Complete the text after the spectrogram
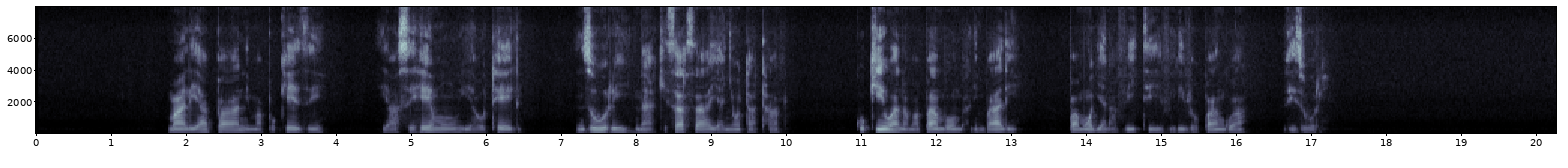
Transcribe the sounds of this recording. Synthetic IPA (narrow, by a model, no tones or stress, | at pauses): maliapanimapɔkʰɛzi | jasɛɦɛmujahɔtʰɛli | nzuɾinajakisasaja̰ɲɔtatʰa̰nɔ | kukʰiwanamapambɔmbalḭmbali | pamɔʄanavitʰivilivjɔ̰paŋɡwa | vizuɾi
